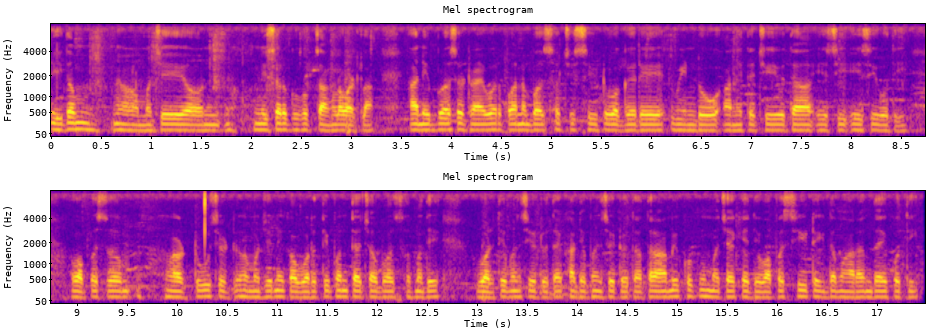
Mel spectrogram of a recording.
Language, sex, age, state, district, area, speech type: Marathi, male, 18-30, Maharashtra, Thane, urban, spontaneous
